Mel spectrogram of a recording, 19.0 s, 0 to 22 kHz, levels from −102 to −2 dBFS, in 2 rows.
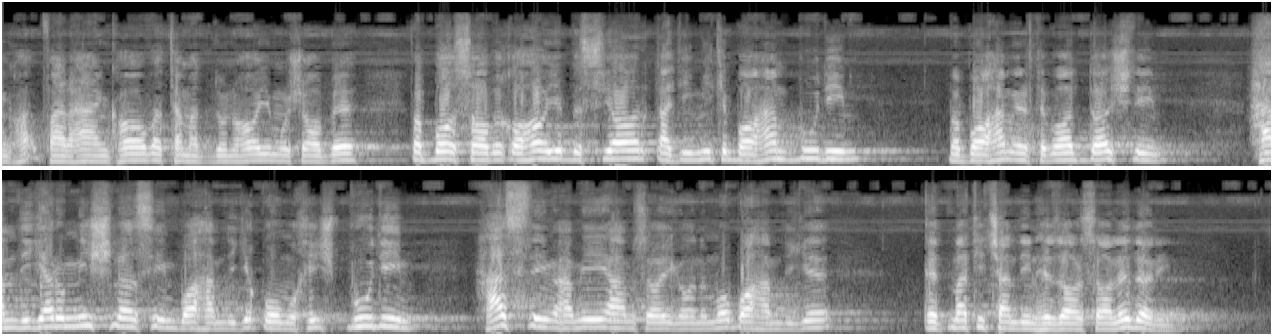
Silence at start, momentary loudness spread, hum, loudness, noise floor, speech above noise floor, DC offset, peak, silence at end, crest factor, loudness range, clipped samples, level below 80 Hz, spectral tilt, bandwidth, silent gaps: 0 s; 8 LU; none; -12 LUFS; -42 dBFS; 31 dB; under 0.1%; 0 dBFS; 0.55 s; 12 dB; 3 LU; under 0.1%; -54 dBFS; -5.5 dB/octave; 16.5 kHz; none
